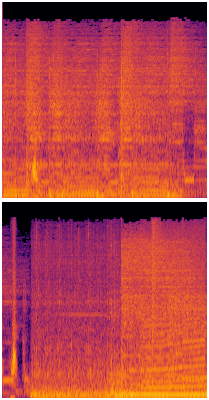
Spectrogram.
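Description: Title music with a steady beat, broken by a short rising whoosh about three seconds in. It is followed by a steady low engine drone from an off-road race vehicle, which grows louder about a second before the end.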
